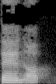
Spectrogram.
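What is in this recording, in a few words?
"bang-up", English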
